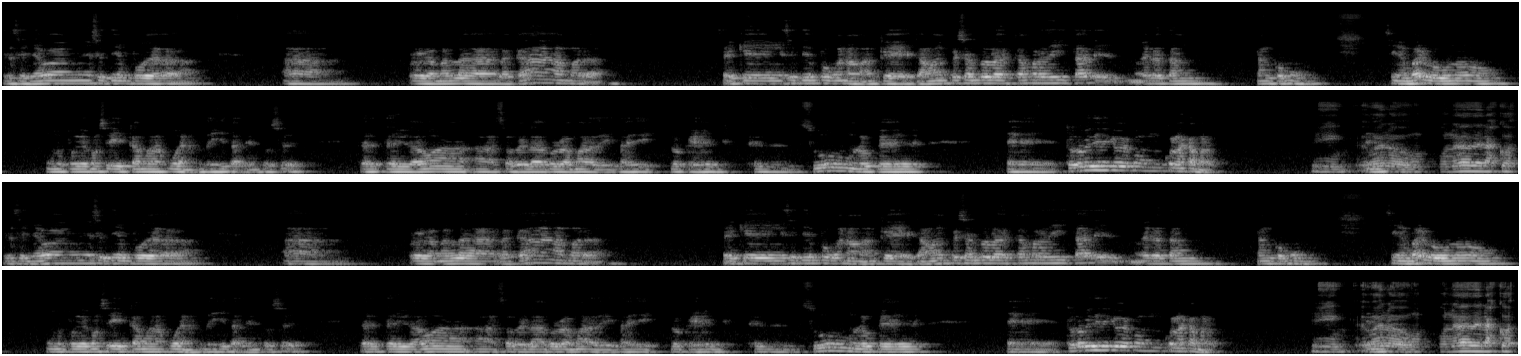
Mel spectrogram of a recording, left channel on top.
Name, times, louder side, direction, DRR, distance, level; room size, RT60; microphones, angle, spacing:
voice 1, 0.0-2.0 2.8-3.6 4.1-6.2 7.2-12.2 12.5-13.2 13.9-15.1 15.6-18.2 18.8-24.4 25.2-27.3 28.8-29.0, left 1 dB, 80° left, 2.2 m, -24 dB
voice 2, 28.3-30.3, right 2 dB, 35° right, 1.5 m, -27 dB
5.6 x 5.2 x 4.0 m
head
